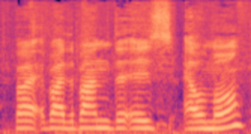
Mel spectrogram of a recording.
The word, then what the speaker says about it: L-Mo: Studio now by the band that is Elmo. Is that how you pronounce it? Yeah. As in the Sesame Street character.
